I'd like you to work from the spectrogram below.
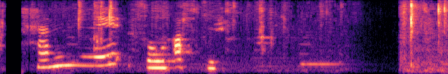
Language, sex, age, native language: Icelandic, female, 10, Icelandic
